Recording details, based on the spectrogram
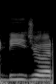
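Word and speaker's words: de jure: तो भाई देखिए हमारे प्रेसिडेंट ऑफ इंडिया को डी ज्योर की अथॉरिटी दी गई है। इसका इंग्लिश का हिंदी का प्रोनाउंसिएशन भी डी ज्योर होगा, इस वजह से ये ऐसा ही लिखा हुआ है यहाँ पे।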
